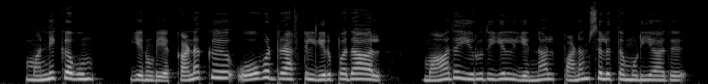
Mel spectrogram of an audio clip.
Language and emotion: Tamil, sad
